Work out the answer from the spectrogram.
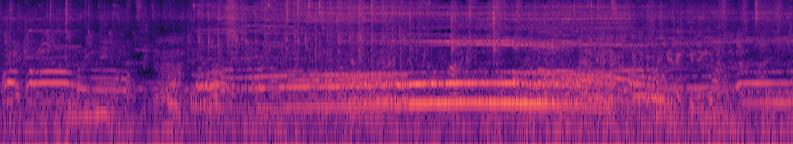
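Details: Pelung rooster at the LPN Cup final singing contest, crowing a very long, smooth, sustained note lasting around ten seconds, steady in pitch with a slight rise and fall, over crowd murmur.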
